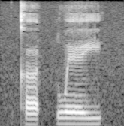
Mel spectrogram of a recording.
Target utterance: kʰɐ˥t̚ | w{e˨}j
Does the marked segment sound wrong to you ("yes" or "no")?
yes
